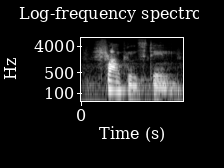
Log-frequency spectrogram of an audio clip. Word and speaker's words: Frankenstein: It's pronounced Frankenstein.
